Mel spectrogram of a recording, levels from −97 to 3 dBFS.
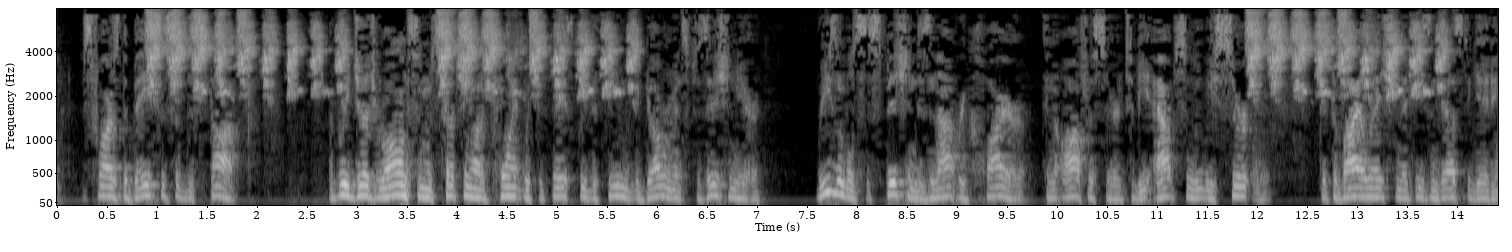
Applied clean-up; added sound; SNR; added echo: neural mask model RNNoise.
